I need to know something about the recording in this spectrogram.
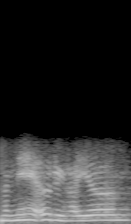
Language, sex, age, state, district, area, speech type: Bodo, female, 18-30, Assam, Chirang, urban, conversation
